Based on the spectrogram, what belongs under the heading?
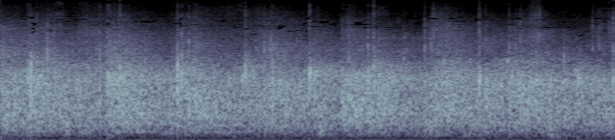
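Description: Sustained applause from a crowd after a reading of a psalm, a dense, steady patter of many hands clapping at once with no pauses, fairly loud, without any talking over it.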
